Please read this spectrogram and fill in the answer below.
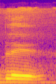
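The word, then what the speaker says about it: Bleu: like blue no blue b l EU U but it's pronounced blue blue yeah the lon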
